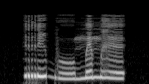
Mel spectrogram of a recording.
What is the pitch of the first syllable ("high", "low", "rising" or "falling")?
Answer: high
